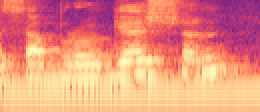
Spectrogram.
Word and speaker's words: subrogation: Another principle is the subrogation. See, you don't have to use A, it is SU.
